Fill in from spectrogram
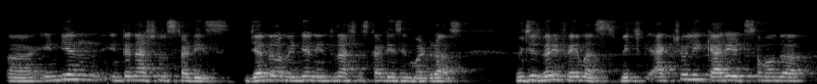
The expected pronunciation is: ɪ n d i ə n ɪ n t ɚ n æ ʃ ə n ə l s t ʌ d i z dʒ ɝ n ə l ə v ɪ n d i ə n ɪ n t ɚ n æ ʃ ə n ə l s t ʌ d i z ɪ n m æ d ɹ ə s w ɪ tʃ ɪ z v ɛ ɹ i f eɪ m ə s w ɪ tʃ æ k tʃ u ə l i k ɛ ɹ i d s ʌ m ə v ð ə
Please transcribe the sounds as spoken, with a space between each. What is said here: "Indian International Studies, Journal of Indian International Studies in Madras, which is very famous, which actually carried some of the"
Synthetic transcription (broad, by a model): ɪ n d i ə n ɪ n t ɚ n æ ʃ ə n ə l s t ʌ d i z dʒ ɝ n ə l ə v ɪ n d i ə n ɪ n t ɚ n æ ʃ ə n ə l s t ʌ d i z ɪ n m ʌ d ɹ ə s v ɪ tʃ ɪ z v ɛ ɹ i f eɪ m ə s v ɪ tʃ æ k tʃ u ə l i k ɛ ɹ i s s ʌ m ə v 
